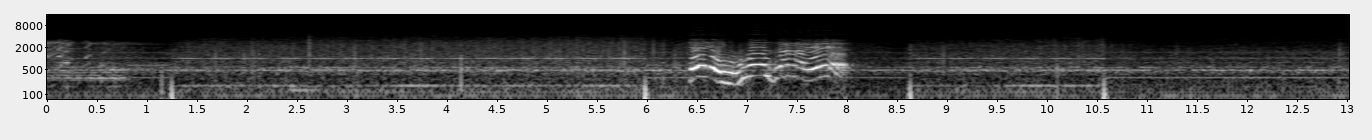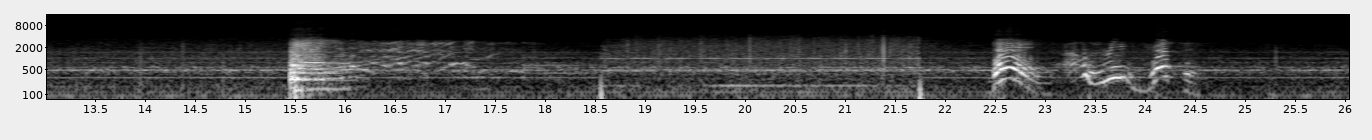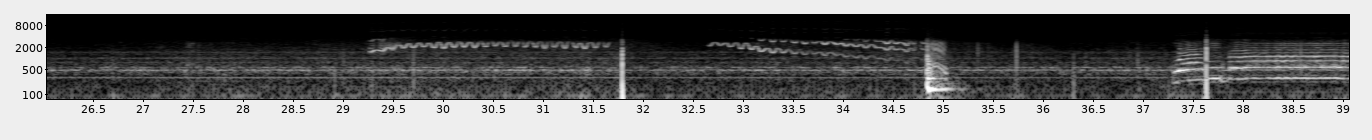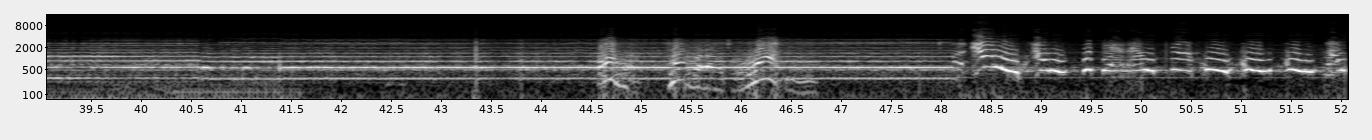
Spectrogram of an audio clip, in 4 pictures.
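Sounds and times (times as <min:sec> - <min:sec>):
faint held tones: 0:00.0 - 0:06.9, 0:08.0 - 0:11.0, 0:14.7 - 0:22.5, 0:24.7 - 0:37.2
film soundtrack hum and hiss: 0:00.0 - 0:52.0
loud pitched sound: 0:15.5 - 0:21.8, 0:29.3 - 0:32.0, 0:32.6 - 0:35.4
cartoon whistle warbling: 0:29.3 - 0:31.8, 0:32.7 - 0:35.1.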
